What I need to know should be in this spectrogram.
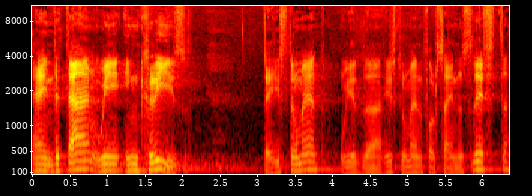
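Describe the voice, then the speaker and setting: A man with an Italian accent speaks at a medium pitch and a fairly slow pace, with ordinary pitch variation. The room has an audible echo. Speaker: dentist and company founder. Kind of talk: opening speech. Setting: conference stage with audience. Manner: halting.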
